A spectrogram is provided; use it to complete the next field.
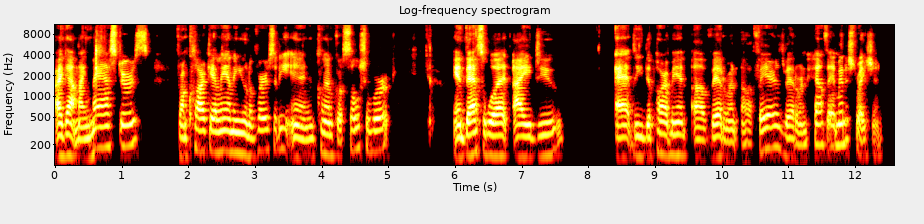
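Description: A woman talks at a moderate pace with lively intonation. Her pitch is very deep and low, and the background is quiet. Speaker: vlogger. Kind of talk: casual vlog chat. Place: home room. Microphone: webcam.

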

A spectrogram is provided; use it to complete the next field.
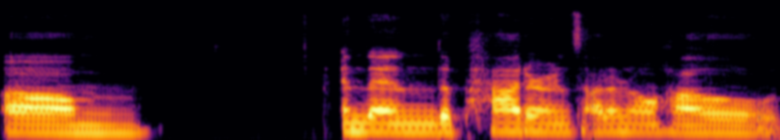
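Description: Over a quiet background, a woman speaks in a very deep, low voice with monotone, flat intonation. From Dominican Republic. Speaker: visual artist; panelist. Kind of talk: panel discussion. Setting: video call. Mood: thoughtful, reflective. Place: home room. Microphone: earbuds.

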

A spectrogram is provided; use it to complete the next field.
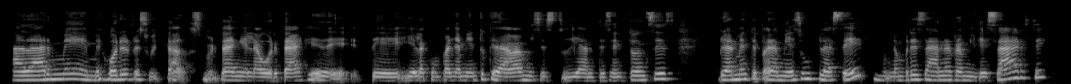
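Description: A woman's medium-pitched voice at a moderate pace, hardly any pauses, quiet background. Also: ordinary pitch variation. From Costa Rica. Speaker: special education teacher and university lecturer; special education teacher, university lecturer. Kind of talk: webinar presentation. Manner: hesitant, many filler sounds. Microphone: video call.

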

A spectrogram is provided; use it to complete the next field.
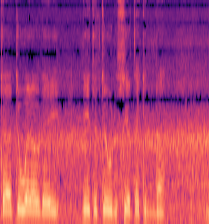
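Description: A man is heard in dry sound with no echo, with noticeable noise in the background. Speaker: vlogger. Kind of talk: casual vlog chat. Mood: frustrated, complaining. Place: street. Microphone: phone near.

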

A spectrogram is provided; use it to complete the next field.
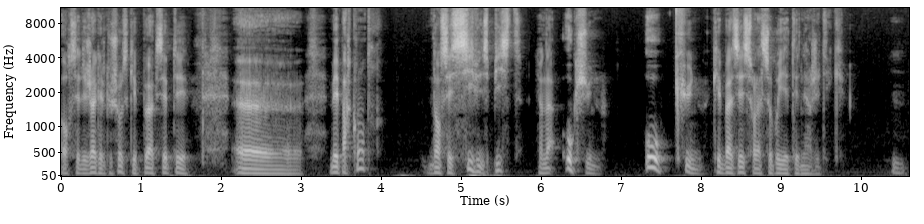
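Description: A man speaks with a very deep, low pitch and ordinary pitch variation. His pace is fairly slow, with long, frequent pauses. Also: quiet background. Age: 50s. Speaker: theatre teacher. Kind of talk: casual chat. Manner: halting. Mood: engaged, explanatory. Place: studio. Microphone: studio mic.

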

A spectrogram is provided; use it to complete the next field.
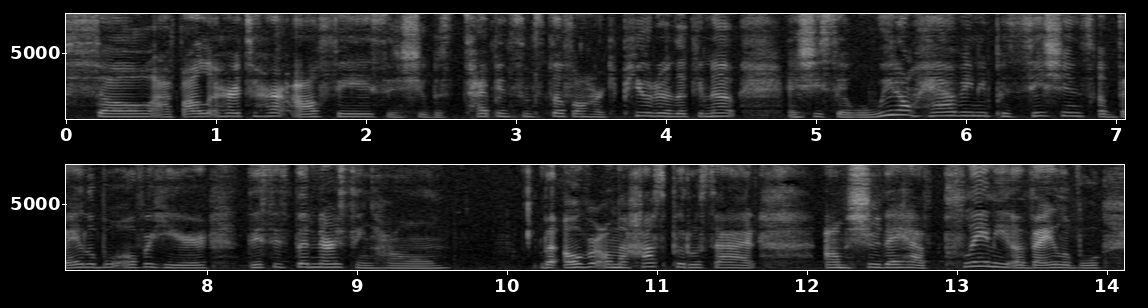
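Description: A somewhat breathy woman talks at a fairly quick pace with ordinary pitch variation, in a dry sound with no echo. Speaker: nursing student vlogger. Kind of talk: casual vlog chat. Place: car. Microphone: phone near.

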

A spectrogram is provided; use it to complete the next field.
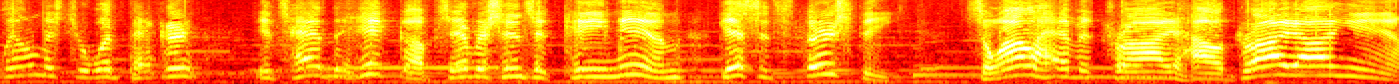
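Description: Over clear background music, a man performs a cartoonish character voice at a moderate pace. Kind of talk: cartoon voice acting. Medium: audio drama. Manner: cheerful, folksy.

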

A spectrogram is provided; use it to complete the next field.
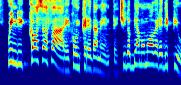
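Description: The man speaks with a high pitch. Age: 50s. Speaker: fitness professional; presenter. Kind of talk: talk; lecture. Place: studio. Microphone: handheld.

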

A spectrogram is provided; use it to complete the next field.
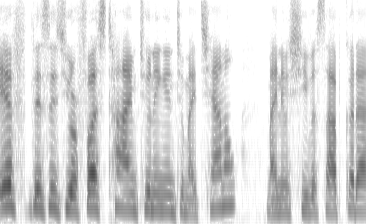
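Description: Against a quiet background, a man talks at a fairly quick pace with ordinary pitch variation in a dry sound with no echo. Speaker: product reviewer. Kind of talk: product review intro. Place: open country.

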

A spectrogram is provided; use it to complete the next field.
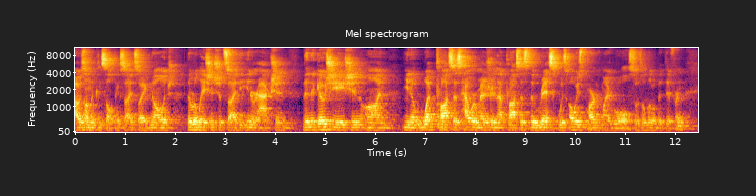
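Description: A fairly low-pitched man with a Canadian accent, fairly quick and monotone with flat intonation and hardly any pauses, amid audible room echo and light background noise. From Canada. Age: 40s. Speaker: startup executive; guest. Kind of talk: onstage interview. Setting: stage with audience. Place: office. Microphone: handheld.

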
